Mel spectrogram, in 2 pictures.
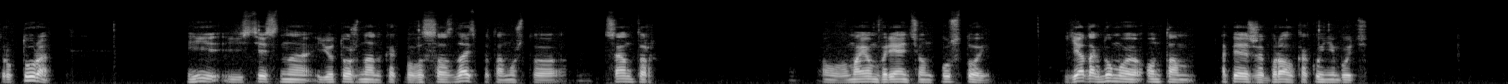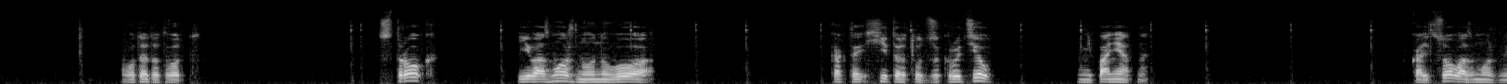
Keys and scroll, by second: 15.9 ctrl+d.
